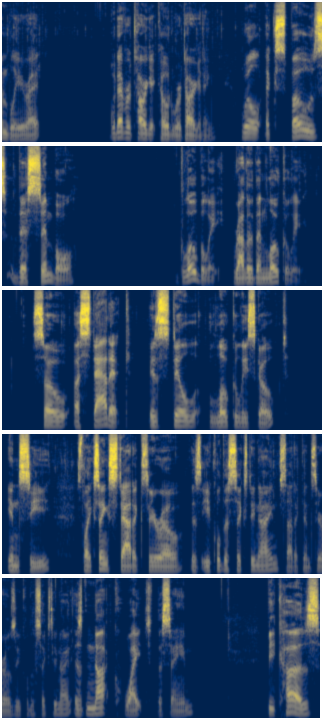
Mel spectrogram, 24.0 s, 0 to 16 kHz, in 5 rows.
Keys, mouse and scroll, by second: 0.0 ctrl+p, 0.1 ctrl+g, 0.2 ctrl+e, 0.2 ctrl+n, 0.3 ctrl+n, 0.4 ctrl+e, 0.5 ctrl+space, 0.6 ctrl+a, 0.6 ctrl+p, 0.8 ctrl+p, 0.8 ctrl+g, 0.9 ctrl+e, 0.9 ctrl+n, 1.1 ctrl+e, 1.5 ctrl+s, 1.9 ctrl+space, 1.9 ctrl+a, 2.0 ctrl+p, 2.1 ctrl+p, 2.2 ctrl+g, 2.3 ctrl+e, 2.3 ctrl+n, 2.4 ctrl+n, 2.5 ctrl+e, 2.7 ctrl+space, 2.7 ctrl+a, 2.7 ctrl+p, 2.9 ctrl+p, 2.9 ctrl+g, 3.0 ctrl+e, 3.0 ctrl+n, 3.2 ctrl+n, 3.2 ctrl+e, 3.6 ctrl+s, 3.8 ctrl+a, 4.2 alt+f, 4.3 alt+f, 4.9 ctrl+space, 5.2 ctrl+alt+b, 8.5 ctrl+g, 9.1 ctrl+s, 9.2 ctrl+space, 9.6 ctrl+alt+f, 9.7 ctrl+g, 10.1 ctrl+s, 10.4 ctrl+p, 10.7 ctrl+space, 10.8 ctrl+n, 10.9 ctrl+e, 11.2 ctrl+g, 11.6 ctrl+s, 11.8 ctrl+a, 11.9 ctrl+p, 12.0 ctrl+space, 12.0 ctrl+e, 12.0 ctrl+n, 12.2 ctrl+n, 12.3 ctrl+g, 12.7 ctrl+s, 13.9 ctrl+a, 14.7 ctrl+o, 14.8-19.1 typing, 19.6 ctrl+space, 19.6 ctrl+n, 19.7 ctrl+n, 20.2 ctrl+p, 20.3 ctrl+p, 20.7 ctrl+n, 20.8 ctrl+n, 23.8 ctrl+g, 23.9 ctrl+p.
